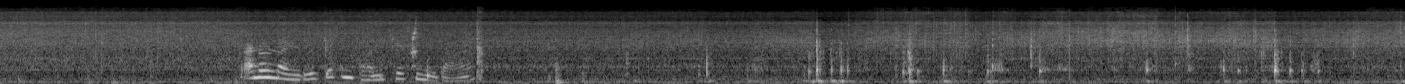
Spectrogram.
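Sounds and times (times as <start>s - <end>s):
food sizzling in oil: 0.0s - 14.0s.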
